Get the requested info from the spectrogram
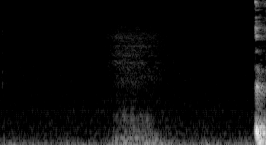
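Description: Near silence, with a faint, soft breath about a second in; a woman's speech starts right at the end.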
